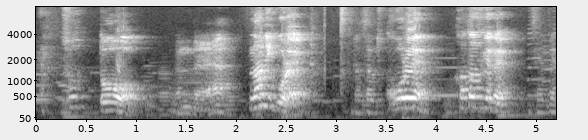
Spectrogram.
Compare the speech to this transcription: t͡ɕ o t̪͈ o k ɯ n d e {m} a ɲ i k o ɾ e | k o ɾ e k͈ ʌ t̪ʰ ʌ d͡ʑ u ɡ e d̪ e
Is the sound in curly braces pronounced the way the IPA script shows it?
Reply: no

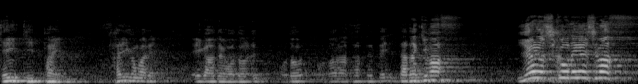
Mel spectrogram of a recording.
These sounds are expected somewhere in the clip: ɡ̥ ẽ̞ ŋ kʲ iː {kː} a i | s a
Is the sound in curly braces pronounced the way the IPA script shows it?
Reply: no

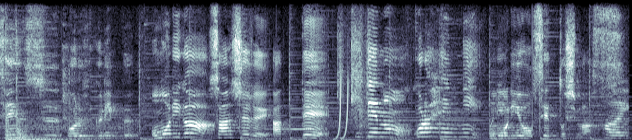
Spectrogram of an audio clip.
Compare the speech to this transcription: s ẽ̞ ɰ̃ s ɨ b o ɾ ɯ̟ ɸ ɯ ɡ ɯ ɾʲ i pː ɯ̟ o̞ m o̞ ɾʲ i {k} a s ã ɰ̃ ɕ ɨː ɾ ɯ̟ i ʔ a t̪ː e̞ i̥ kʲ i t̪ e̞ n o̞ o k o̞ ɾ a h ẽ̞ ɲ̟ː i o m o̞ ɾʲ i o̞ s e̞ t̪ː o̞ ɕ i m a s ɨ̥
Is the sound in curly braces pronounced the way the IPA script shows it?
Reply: no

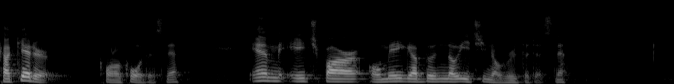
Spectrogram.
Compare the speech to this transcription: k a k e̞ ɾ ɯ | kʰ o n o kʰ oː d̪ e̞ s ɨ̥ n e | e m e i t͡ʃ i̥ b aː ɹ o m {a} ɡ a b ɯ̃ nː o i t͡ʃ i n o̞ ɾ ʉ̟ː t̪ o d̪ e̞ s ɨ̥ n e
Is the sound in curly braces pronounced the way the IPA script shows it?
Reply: no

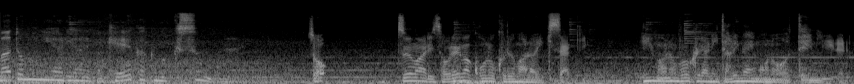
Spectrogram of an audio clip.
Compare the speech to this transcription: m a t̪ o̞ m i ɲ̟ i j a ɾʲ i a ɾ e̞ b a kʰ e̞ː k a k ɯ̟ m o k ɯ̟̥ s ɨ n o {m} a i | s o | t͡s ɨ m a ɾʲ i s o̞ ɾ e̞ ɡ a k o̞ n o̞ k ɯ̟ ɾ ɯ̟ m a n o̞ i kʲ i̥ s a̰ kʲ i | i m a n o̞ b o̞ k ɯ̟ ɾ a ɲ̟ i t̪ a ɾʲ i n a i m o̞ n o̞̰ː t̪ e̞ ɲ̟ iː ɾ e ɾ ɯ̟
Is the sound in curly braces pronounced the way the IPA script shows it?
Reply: no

